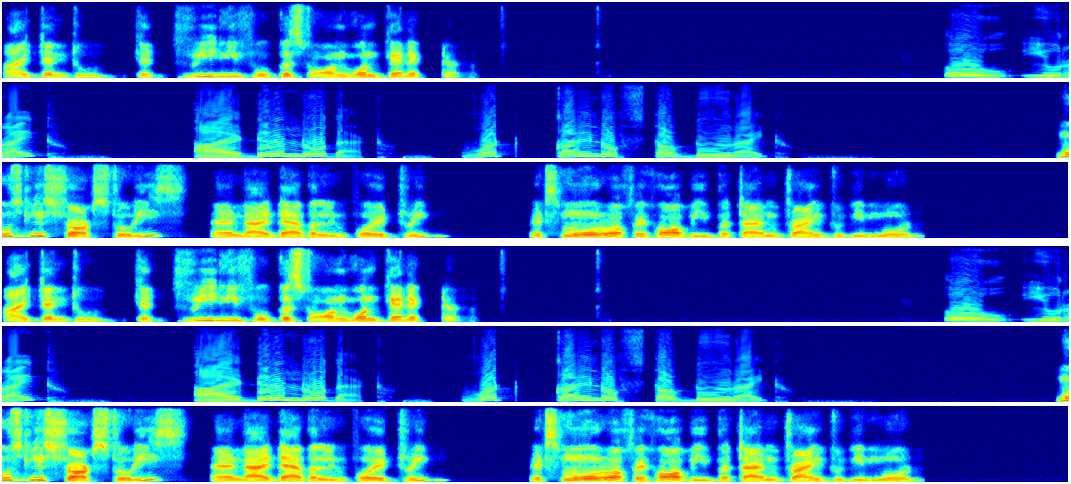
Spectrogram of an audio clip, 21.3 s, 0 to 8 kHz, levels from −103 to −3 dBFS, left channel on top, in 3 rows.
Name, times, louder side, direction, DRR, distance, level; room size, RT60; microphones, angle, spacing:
voice 1, 0.0-3.0 14.1-17.2 17.7-20.4, right 2 dB, 30° right, 1.7 m, -27 dB
voice 2, 6.3-7.3 8.4-9.5 10.2-10.4 10.8-12.2, equal, 10° right, 4.9 m, -45 dB
open air
head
